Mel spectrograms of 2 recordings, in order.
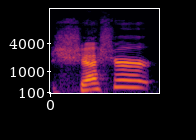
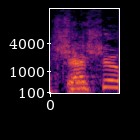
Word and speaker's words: Cheshire: Is it Shesher? Sheshire or Cheshire like Cheshure cat for God's sake.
